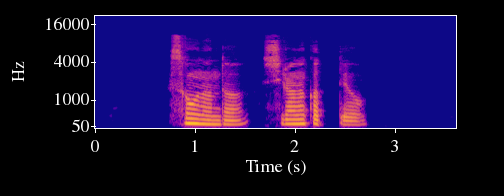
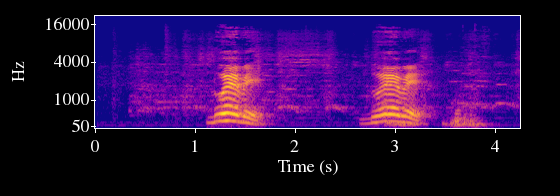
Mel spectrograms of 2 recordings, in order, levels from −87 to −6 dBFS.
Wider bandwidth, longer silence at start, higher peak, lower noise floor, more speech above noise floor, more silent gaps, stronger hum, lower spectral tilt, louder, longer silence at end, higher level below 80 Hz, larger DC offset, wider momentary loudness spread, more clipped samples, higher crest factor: second, 11.5 kHz vs 15.5 kHz; second, 0.75 s vs 1.15 s; second, -6 dBFS vs -2 dBFS; first, under -90 dBFS vs -56 dBFS; first, over 64 dB vs 38 dB; neither; neither; first, -6 dB/octave vs -4 dB/octave; second, -27 LUFS vs -17 LUFS; first, 0.9 s vs 0.4 s; about the same, -70 dBFS vs -70 dBFS; neither; second, 14 LU vs 26 LU; neither; about the same, 22 dB vs 20 dB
